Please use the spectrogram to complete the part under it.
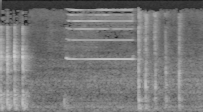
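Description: An alarm sounder gives a short, shrill electronic beep.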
